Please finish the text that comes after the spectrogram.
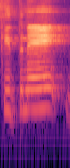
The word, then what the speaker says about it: कितने: The pronunciation is kitne.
